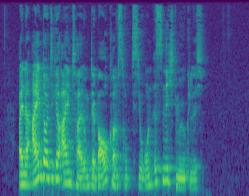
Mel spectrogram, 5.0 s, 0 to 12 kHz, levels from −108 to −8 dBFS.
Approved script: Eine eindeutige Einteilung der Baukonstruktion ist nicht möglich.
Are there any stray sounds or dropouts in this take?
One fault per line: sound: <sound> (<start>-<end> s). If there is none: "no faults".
no faults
